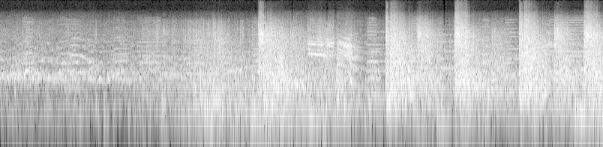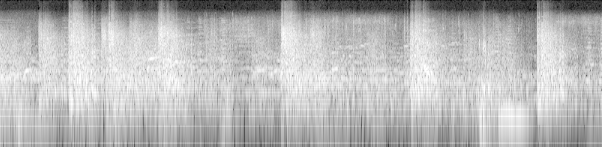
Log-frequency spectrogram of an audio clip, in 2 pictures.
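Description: Western movie battle with repeated gunshots cracking over a busy scene, many shots spread across the clip and mixed with background noise and shouting, loud and fairly close.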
